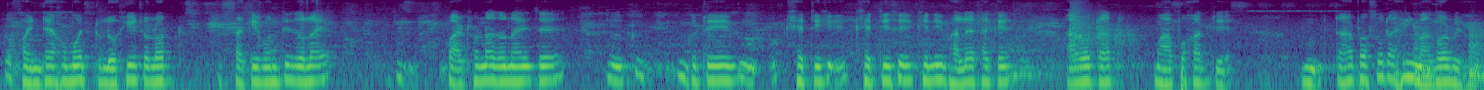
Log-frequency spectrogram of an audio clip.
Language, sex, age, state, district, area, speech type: Assamese, male, 45-60, Assam, Lakhimpur, rural, spontaneous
